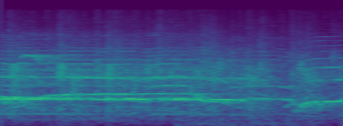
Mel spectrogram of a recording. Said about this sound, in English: Now listen, friend, you're cheering and clapping and everything else. Ascoltate amici, state applaudendo, state facendo tutto il resto. And I'm so glad you are. E sono grato che lo state facendo.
